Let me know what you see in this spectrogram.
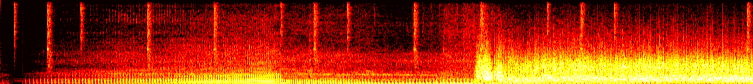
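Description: Motorcycle engine revving up with a rising pitch, which drops back about two seconds in. From about halfway on, a loud, rough rushing noise covers the engine.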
